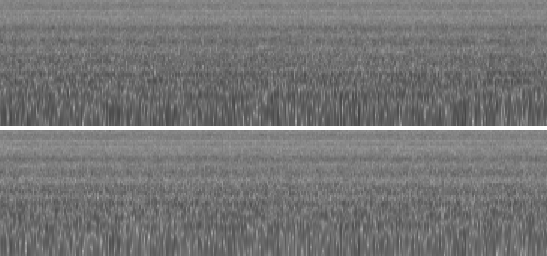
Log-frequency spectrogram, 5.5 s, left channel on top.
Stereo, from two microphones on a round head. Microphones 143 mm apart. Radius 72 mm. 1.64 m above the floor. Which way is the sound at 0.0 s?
30° right (ahead or behind).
